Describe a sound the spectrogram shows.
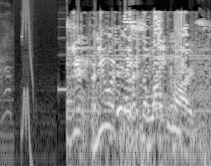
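Two men laugh loudly.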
